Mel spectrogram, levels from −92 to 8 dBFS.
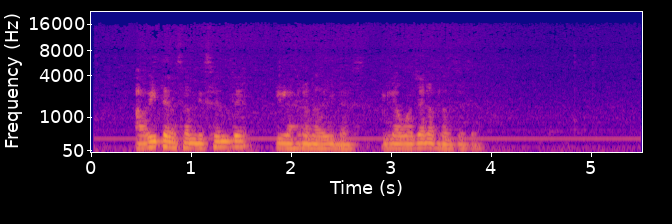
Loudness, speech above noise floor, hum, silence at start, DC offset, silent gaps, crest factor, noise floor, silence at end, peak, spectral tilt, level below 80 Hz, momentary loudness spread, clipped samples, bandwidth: -24 LUFS; 25 dB; none; 0.05 s; under 0.1%; none; 20 dB; -48 dBFS; 0.9 s; -6 dBFS; -8.5 dB/octave; -48 dBFS; 13 LU; under 0.1%; 16 kHz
